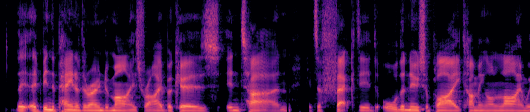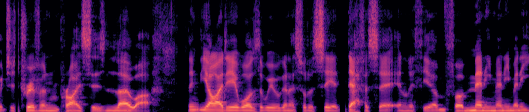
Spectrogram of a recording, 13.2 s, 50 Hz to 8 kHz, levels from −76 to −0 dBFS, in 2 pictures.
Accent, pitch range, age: British, 90-110 Hz, 20-39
